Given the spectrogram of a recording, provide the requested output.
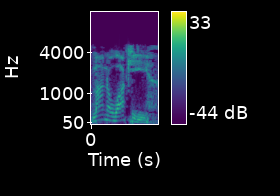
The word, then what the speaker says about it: Milwaukee: nine nine three three Milwaukee is a Potawatomi Wordie Potawatomi a Native American word pronounced mono walkie mono walkie which translates loosely to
